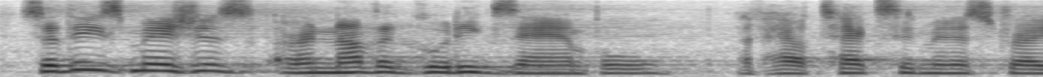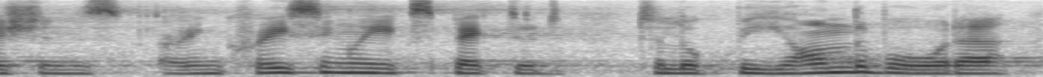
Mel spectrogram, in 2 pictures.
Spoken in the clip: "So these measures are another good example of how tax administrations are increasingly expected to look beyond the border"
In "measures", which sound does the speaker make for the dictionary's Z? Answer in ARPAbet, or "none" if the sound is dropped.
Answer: Z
